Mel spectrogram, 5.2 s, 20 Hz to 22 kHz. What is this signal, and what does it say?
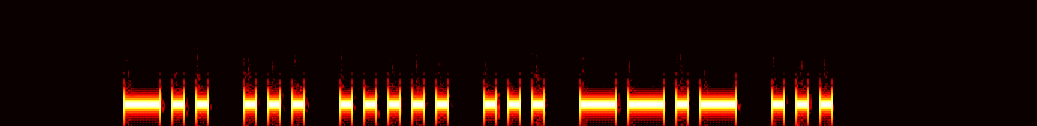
Morse code, heard as a keyed tone, about 20 wpm, 700 Hz. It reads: DS5SQS
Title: 2023 SOTA Activator Call Signs - 20wpm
